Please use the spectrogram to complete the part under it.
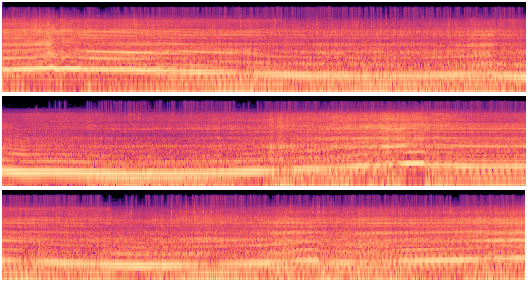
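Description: A racing motorcycle engine roars close by, its pitch rising and falling as it shifts gears.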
